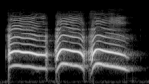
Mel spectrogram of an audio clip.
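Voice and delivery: very high, shrill-voiced bird screech; a seagull screeching to warn the girl; seagull's cry. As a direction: call out like a squawking gull. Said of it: "L'oiseau crie".

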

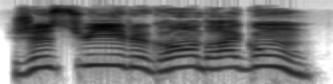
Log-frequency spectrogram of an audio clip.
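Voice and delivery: mock roar. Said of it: "tu cries".

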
